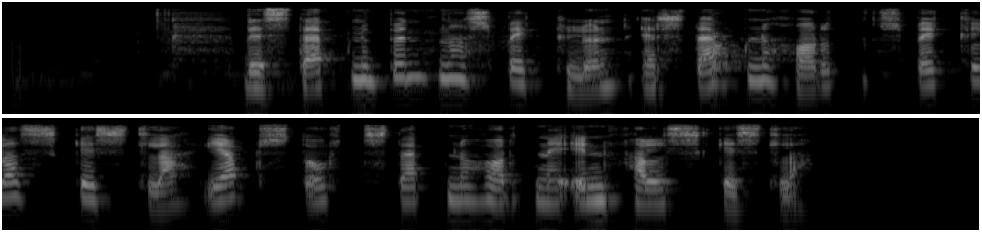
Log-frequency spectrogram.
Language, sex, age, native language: Icelandic, female, 50-59, Icelandic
